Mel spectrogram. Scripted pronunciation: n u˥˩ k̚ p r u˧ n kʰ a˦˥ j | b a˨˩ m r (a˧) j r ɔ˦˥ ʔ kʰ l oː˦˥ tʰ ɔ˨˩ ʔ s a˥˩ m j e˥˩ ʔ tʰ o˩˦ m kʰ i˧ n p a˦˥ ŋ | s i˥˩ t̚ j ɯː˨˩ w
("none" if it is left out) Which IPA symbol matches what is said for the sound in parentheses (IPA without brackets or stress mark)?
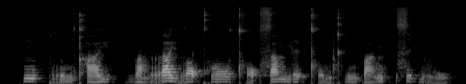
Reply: a˥˩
